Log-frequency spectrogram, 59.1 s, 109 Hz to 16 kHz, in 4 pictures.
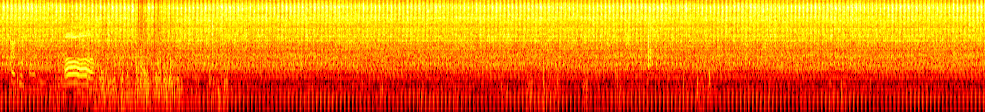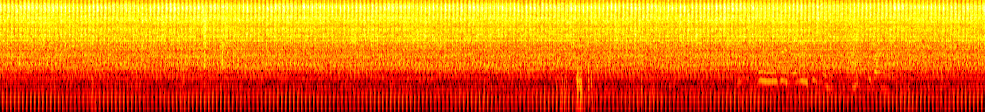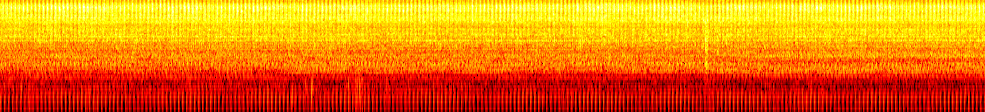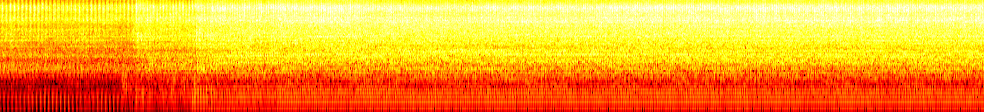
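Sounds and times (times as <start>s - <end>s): engine running steadily: 0.0s - 59.0s.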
